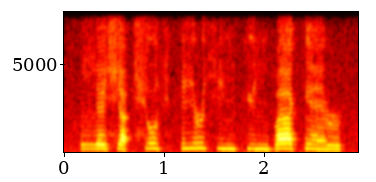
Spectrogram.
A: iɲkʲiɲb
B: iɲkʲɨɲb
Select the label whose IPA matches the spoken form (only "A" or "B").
B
